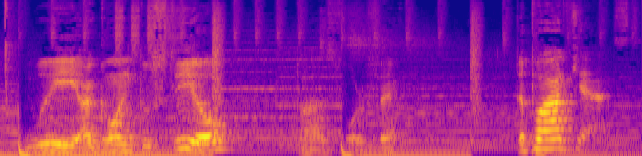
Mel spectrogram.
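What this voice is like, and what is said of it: Gru character voice from Despicable Me. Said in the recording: “doing that groove voice from Despicable Me”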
